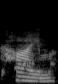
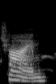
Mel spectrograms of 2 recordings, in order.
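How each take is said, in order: First: It sounds different from the musical chime. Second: It sounds like the musical chime. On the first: The speaker calls it right. "chyme is how you pronounce that" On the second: The speaker calls it wrong. "not chime like music"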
